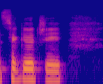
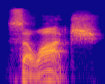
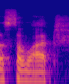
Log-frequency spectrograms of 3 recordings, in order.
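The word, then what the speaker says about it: Saguache: Meanwhile, Cabazon, whose voice is still high-pitched and wants revenge against Packer for their fight in Saguchi, states the townfolk came to see bloodshed and tries to trigger the gallows.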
